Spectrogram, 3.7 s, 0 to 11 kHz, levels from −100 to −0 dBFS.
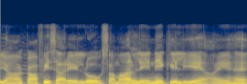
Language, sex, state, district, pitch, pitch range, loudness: Hindi, male, Jharkhand, Ranchi, 120 Hz, 115-130 Hz, -14 LUFS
